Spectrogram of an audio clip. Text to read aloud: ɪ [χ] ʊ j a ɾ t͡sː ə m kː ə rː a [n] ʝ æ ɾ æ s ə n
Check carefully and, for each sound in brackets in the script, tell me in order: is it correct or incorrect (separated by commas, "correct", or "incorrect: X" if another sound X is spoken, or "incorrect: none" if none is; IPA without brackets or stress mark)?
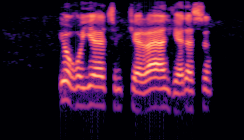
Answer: incorrect: ʁ, correct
